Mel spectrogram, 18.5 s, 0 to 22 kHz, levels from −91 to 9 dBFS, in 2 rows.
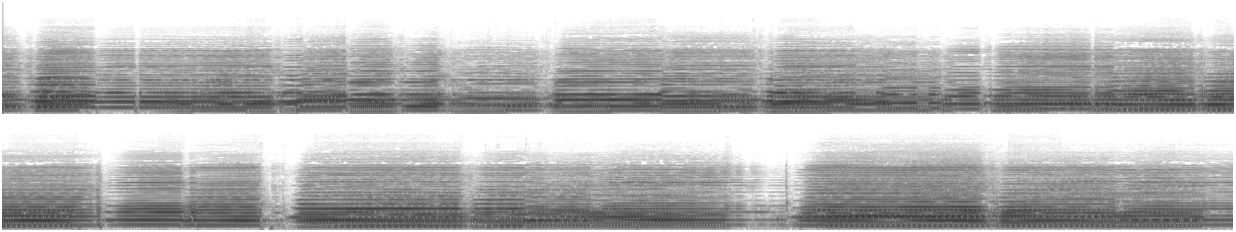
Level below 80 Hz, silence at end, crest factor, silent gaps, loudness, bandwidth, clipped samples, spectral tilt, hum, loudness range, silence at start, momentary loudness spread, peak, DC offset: -48 dBFS; 0 s; 16 dB; none; -20 LUFS; 7.6 kHz; under 0.1%; -7.5 dB/octave; none; 3 LU; 0 s; 7 LU; -4 dBFS; under 0.1%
